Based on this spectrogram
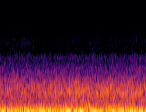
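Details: VW Gol Quadrado driving after front wheel bearing replacement, rear axle bushings also replaced: only even road rumble, no growl or hum rising with speed; front bearings sound quiet.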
